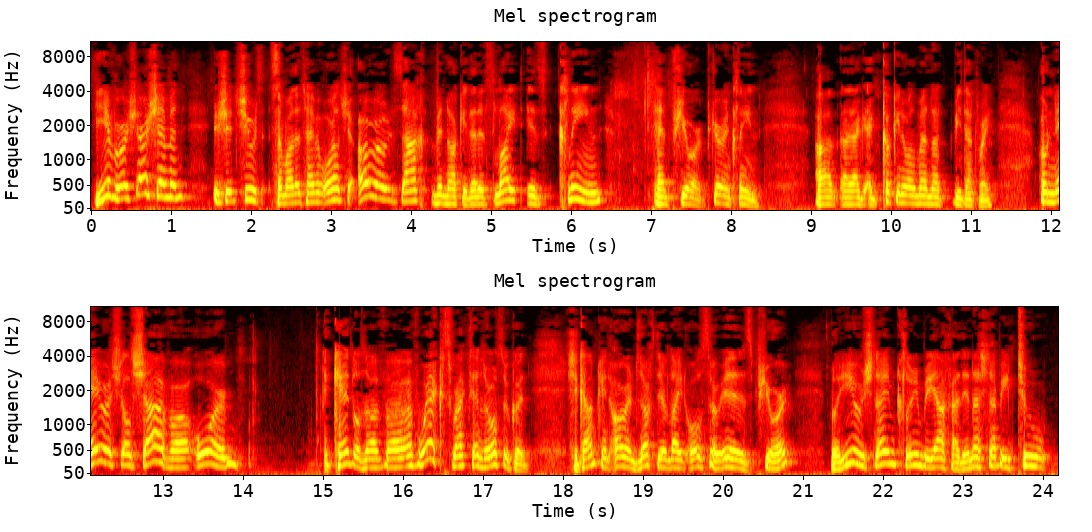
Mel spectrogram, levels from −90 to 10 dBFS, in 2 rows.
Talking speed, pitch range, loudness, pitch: 120 wpm, 150-220 Hz, -17 LUFS, 185 Hz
